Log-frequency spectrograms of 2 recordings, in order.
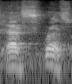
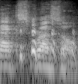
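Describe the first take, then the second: First: The word begins with an 'es' sound. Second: The word begins with an 'ex' sound. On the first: The speaker calls it right. "It's espresso" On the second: The speaker calls it wrong. "it's not espresso, man. There's no X in the word"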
